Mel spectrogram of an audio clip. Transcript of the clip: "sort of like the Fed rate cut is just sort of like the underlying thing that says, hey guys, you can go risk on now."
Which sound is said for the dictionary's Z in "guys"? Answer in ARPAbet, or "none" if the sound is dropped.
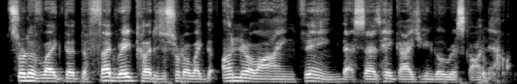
Z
